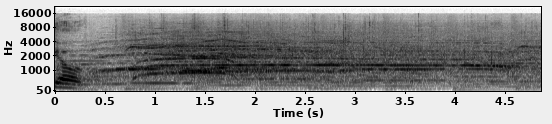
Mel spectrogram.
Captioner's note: audience cheering and applauding; graduation music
